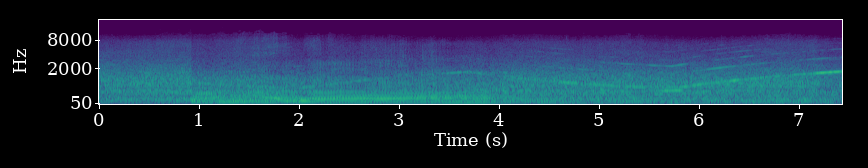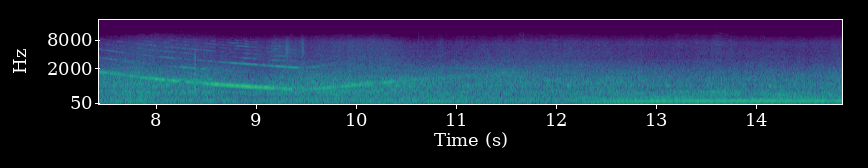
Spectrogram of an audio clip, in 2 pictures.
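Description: A truck engine rumbles close by.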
